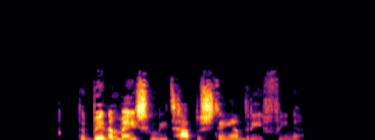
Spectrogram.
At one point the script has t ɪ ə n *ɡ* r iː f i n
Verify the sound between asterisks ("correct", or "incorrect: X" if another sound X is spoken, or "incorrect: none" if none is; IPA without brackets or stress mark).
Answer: incorrect: d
